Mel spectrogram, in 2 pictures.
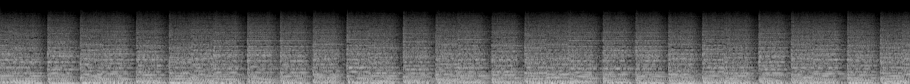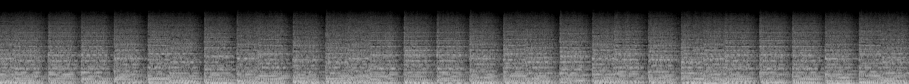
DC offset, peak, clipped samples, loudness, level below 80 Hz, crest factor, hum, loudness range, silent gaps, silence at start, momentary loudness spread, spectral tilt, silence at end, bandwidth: under 0.1%; -6 dBFS; under 0.1%; -21 LUFS; -26 dBFS; 14 dB; none; 0 LU; none; 0 s; 2 LU; -5.5 dB/octave; 0 s; 13.5 kHz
